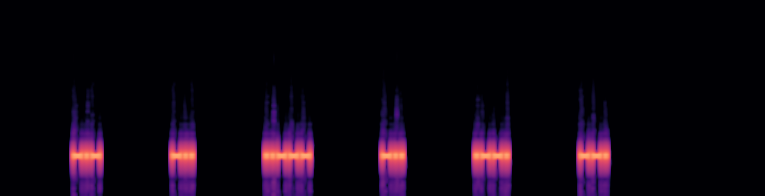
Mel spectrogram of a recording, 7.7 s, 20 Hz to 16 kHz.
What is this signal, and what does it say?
Morse code, heard as a keyed tone, about 39 wpm, spaced as for 11 wpm, 700 Hz. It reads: KD2DPG
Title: USA Call Signs - 8x Character Spacing - 40wpm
